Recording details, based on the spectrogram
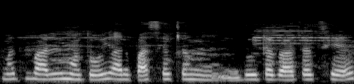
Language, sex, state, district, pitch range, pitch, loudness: Bengali, male, West Bengal, Kolkata, 225-245 Hz, 230 Hz, -18 LUFS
